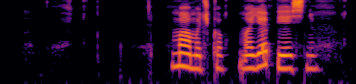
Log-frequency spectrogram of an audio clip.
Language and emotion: Russian, neutral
